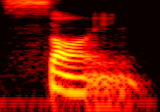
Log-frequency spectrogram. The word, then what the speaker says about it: sine: button on your calculator you may have pronounced it as sin but it is actually sine now there are two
